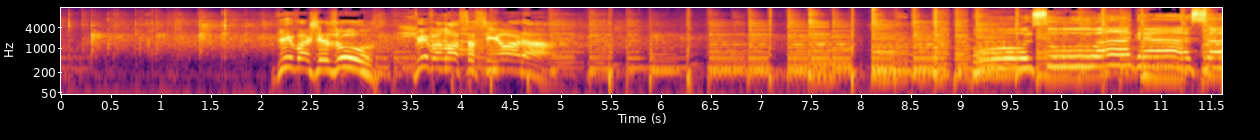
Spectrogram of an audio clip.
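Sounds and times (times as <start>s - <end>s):
audience applause: 0.0s - 8.7s
speech: 2.1s - 5.1s, 9.6s - 11.6s.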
